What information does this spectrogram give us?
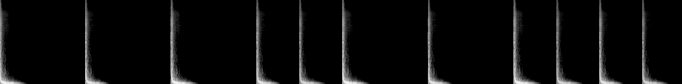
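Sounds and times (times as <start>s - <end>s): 
riddim kick drum loop: 0.0s - 0.2s, 0.9s - 1.1s, 1.7s - 2.0s, 2.6s - 3.7s, 4.3s - 4.5s, 5.2s - 6.7s.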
